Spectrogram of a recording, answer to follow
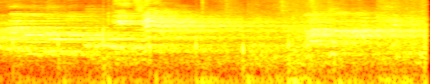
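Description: Voices in a large, echoing gym hall, with a few dull thumps against the floor.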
